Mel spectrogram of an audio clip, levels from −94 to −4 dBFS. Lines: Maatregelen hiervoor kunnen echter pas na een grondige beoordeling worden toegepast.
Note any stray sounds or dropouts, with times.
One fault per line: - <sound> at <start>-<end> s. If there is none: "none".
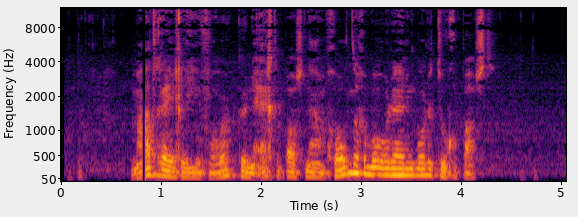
- dropout at 0.8-0.8 s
